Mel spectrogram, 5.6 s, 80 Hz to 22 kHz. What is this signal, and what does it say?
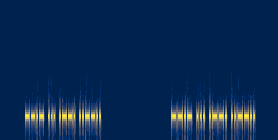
Morse code, heard as a keyed tone, about 35 wpm, 700 Hz. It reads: QSP? QSP?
